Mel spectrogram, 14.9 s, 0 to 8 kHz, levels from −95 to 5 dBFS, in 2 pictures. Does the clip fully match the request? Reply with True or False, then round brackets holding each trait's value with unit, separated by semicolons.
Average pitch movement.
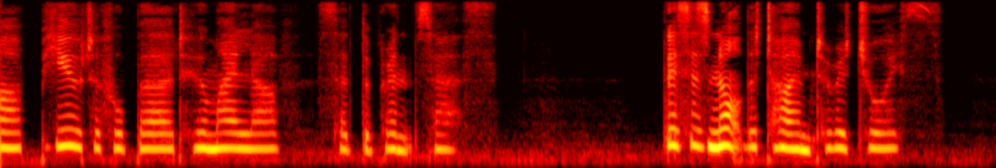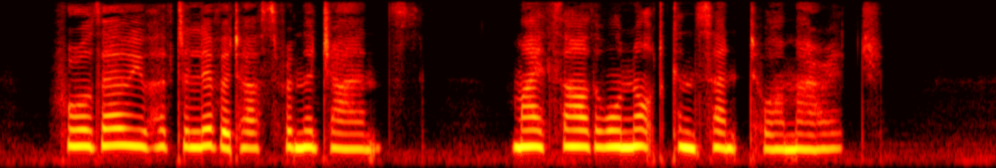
False (2.0 semitones)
